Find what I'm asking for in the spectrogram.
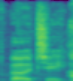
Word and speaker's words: Bochy: Bruce Bochy.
